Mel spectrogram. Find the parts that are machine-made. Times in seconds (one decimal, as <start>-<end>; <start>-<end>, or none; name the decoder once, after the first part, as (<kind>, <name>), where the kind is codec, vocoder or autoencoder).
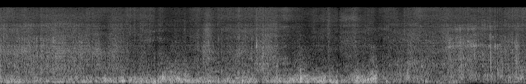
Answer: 0.0-5.3 (codec, SNAC)

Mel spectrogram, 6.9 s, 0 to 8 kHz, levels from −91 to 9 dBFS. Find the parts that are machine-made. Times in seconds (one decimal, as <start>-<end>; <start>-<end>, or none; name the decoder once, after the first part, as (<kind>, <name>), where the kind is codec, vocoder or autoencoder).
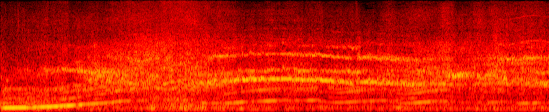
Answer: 0.8-1.4 (autoencoder, DAC-VAE); 1.8-3.5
